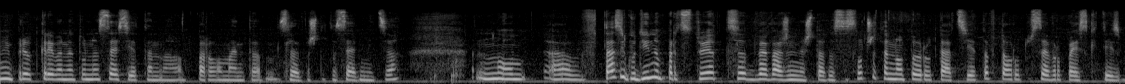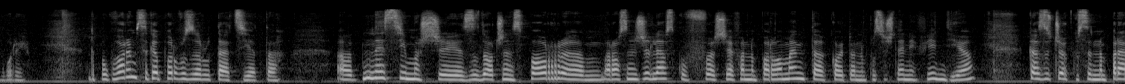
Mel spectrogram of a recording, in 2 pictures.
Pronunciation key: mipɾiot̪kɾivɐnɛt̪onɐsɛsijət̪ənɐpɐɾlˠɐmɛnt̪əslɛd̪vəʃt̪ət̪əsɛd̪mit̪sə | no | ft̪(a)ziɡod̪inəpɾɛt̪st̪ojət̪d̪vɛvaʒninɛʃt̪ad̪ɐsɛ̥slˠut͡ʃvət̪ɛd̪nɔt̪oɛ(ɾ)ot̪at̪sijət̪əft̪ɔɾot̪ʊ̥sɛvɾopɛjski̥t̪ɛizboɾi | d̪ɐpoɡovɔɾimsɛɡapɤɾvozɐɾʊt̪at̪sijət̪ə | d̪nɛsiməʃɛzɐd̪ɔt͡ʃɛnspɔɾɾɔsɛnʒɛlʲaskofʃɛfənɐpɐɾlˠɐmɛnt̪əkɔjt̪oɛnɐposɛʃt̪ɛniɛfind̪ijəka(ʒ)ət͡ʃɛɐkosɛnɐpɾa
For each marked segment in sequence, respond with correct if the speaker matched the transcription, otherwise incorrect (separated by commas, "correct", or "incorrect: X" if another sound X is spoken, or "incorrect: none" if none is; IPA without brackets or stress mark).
correct, correct, incorrect: z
